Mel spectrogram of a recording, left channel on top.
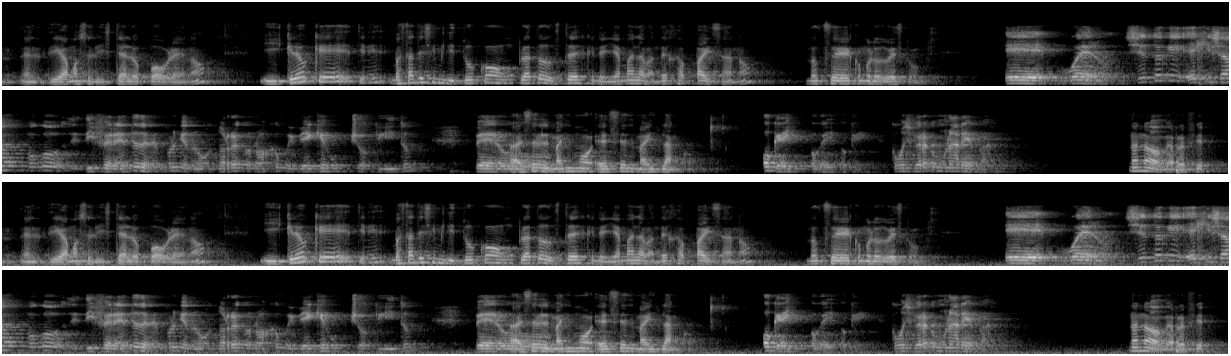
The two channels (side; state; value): right; noise; rumble, 20 dB below the sound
